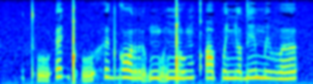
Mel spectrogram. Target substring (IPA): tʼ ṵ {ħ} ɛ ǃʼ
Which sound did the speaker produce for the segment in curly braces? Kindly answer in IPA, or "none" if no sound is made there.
ʔ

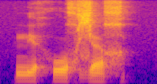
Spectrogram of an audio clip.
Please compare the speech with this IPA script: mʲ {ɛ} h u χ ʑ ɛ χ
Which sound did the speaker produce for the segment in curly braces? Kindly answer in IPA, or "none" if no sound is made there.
ɛ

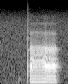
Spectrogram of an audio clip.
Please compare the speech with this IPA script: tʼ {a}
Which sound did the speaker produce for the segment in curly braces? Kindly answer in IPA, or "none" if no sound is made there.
a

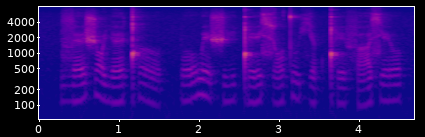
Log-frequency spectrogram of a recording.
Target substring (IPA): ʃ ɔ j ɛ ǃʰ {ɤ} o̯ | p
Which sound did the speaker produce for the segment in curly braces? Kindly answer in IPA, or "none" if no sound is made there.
ɤ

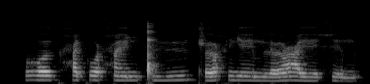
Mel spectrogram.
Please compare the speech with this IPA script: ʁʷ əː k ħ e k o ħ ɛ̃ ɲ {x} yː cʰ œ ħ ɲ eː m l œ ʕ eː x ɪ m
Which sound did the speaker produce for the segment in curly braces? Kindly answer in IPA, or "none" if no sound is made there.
ǃ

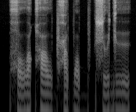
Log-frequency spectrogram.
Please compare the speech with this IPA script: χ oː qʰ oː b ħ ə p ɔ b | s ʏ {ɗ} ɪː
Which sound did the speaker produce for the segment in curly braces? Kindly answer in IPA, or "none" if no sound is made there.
d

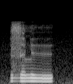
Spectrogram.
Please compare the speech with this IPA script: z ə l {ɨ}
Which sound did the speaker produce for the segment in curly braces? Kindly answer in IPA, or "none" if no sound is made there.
ɨ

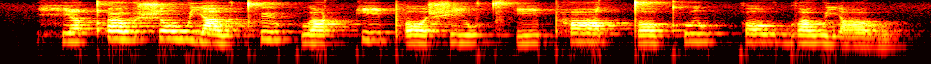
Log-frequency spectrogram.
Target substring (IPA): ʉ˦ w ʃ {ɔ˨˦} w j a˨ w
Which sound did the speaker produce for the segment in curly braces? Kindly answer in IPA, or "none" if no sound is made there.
ɔ˦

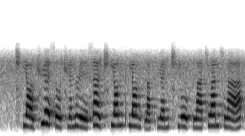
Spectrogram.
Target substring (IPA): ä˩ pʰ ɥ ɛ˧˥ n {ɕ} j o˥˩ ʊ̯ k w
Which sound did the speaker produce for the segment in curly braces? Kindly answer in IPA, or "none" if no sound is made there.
t͡ɕʰ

